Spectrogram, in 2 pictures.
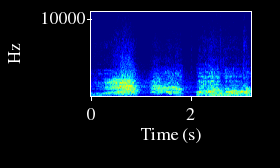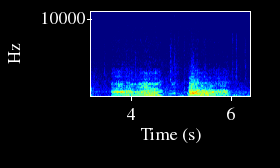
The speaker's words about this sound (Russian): А бурый медведь, вот он, стоит на задних лапах в клетке и ревет.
